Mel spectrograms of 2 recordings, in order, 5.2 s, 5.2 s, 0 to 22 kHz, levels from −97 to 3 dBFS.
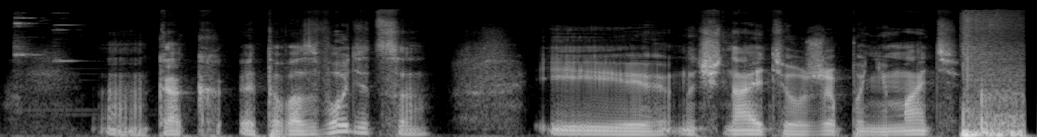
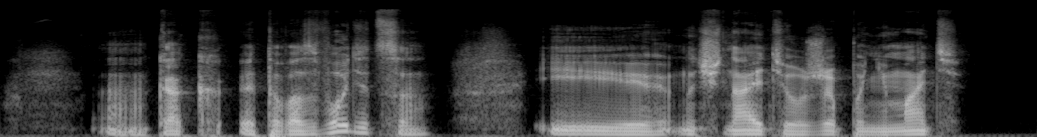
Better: second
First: doorbell; faint; at the start; peak 20 dB below the speech // footsteps; loud; at 5 s; peak 5 dB above the speech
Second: none

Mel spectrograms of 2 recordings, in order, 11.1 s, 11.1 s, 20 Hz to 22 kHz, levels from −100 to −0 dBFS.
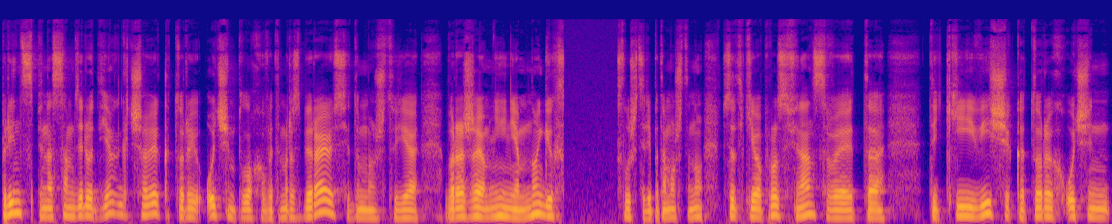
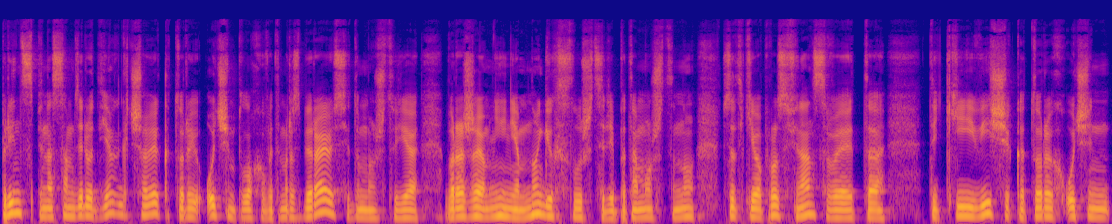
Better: second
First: audio freezing; at 5.5 s for 0.5 s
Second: none

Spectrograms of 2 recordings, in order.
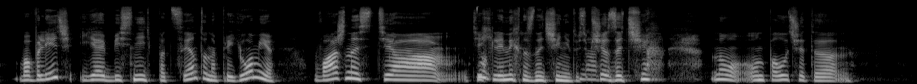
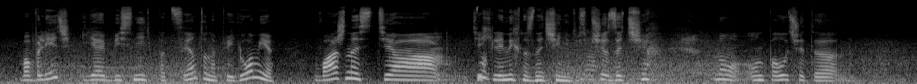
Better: first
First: none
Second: wind noise on the microphone; occasional gusts; 15 dB below the speech

